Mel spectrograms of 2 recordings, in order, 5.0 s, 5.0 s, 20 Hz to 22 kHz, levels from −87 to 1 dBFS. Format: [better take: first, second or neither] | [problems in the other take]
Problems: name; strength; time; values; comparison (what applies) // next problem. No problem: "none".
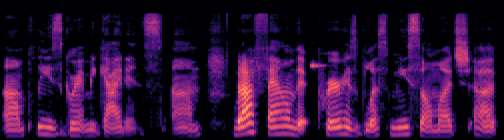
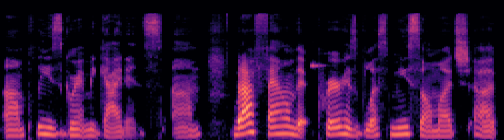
second | thin; very; fading below 400 Hz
